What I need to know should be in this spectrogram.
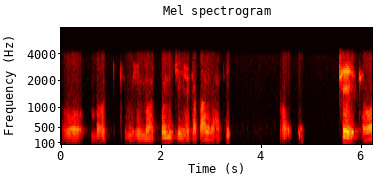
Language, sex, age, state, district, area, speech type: Hindi, male, 45-60, Bihar, Samastipur, rural, conversation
